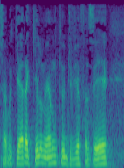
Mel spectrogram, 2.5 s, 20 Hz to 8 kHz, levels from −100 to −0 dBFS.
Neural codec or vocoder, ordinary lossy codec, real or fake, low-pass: vocoder, 22.05 kHz, 80 mel bands, WaveNeXt; MP3, 32 kbps; fake; 7.2 kHz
